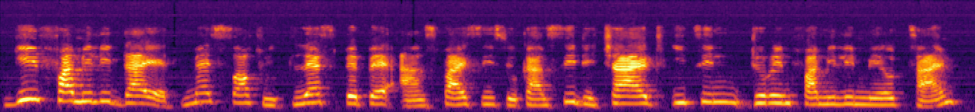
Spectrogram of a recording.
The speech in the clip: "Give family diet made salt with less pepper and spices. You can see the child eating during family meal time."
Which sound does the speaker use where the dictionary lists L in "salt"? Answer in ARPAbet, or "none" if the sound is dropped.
none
